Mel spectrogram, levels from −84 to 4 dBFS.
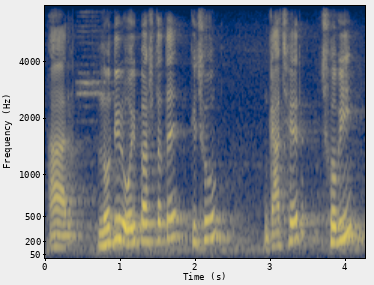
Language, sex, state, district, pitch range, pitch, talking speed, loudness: Bengali, male, West Bengal, Cooch Behar, 140-230 Hz, 200 Hz, 100 wpm, -16 LUFS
